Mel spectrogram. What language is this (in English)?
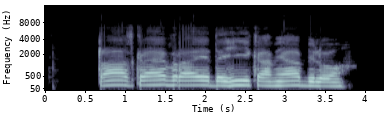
Ushojo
